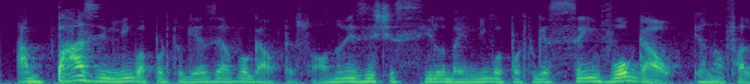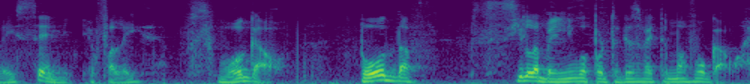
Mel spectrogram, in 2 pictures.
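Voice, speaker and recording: Male teacher from Brazil, low mellow voice, patient explanatory delivery, slight background hiss. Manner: explanatory, addresses viewers as friends, stresses example words. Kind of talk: recorded phonetics lesson.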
